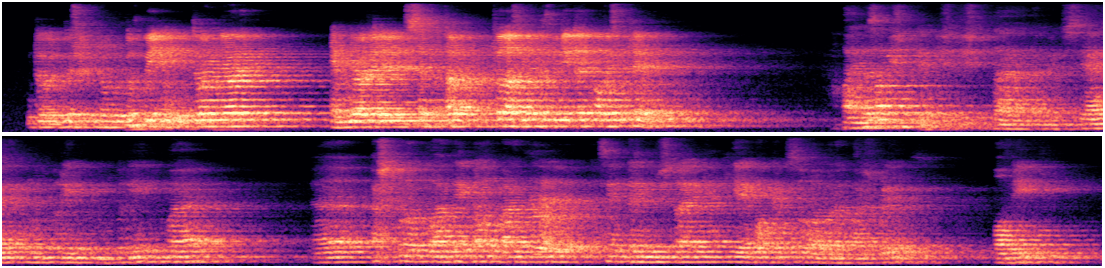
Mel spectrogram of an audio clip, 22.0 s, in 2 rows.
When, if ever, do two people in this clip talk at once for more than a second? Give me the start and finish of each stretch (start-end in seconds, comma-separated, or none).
none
